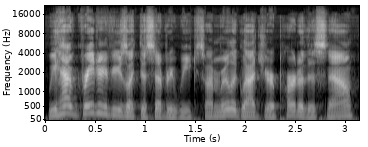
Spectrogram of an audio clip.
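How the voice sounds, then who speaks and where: A man hosts a casual streaming interview with a lively, swooping delivery and a slightly high voice. His tone is clean and smooth, and he speaks in an appreciative, encouraging manner. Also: very fast, no echo, studio quality. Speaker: host of a streaming interview show. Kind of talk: casual livestream interview chat.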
